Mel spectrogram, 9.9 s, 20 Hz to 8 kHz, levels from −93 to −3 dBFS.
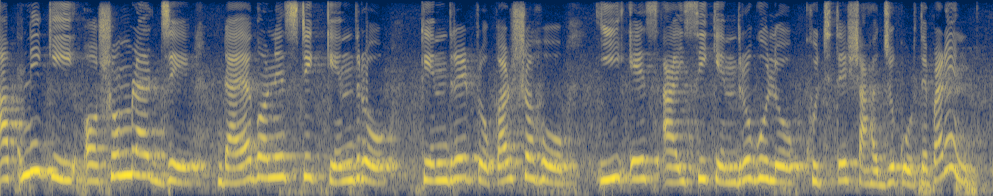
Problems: background sounds at intervals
